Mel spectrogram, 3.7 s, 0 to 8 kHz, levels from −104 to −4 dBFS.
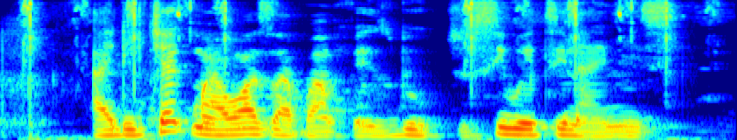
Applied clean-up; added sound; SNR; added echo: classical method WPE with log-MMSE.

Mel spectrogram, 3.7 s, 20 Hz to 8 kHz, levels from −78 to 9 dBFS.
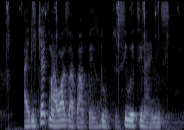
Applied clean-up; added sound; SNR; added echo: none; Scissors; 15 dB; reverberation time 1.3 s.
